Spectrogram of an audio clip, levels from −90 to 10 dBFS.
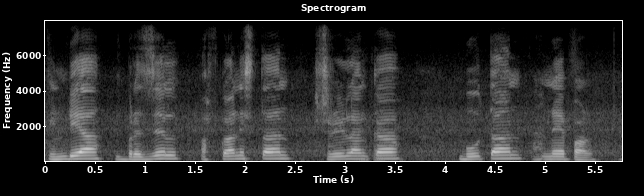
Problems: background conversations at intervals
